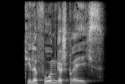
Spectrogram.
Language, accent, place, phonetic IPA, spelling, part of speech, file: German, Germany, Berlin, [teləˈfoːnɡəˌʃpʁɛːçs], Telefongesprächs, noun, De-Telefongesprächs.ogg
- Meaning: genitive singular of Telefongespräch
